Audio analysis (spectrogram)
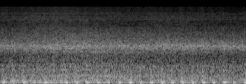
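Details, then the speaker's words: Yamaha Jupiter Z after a total engine restoration following a truck crash that wrecked the engine: steady, even low putter at idle with a regular firing beat and no knocks or rattles; sounds like new, normal idle. "baru keluar dari dealer ini suaranya Bos adem Bos body kokoh Ya kembali normal lagi suaranya Bos ya"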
